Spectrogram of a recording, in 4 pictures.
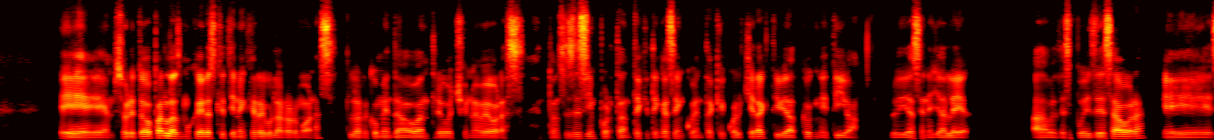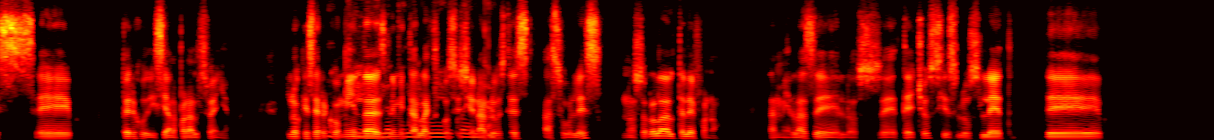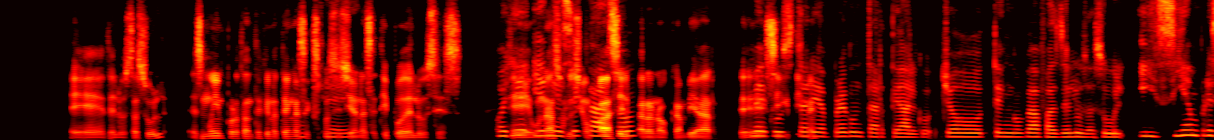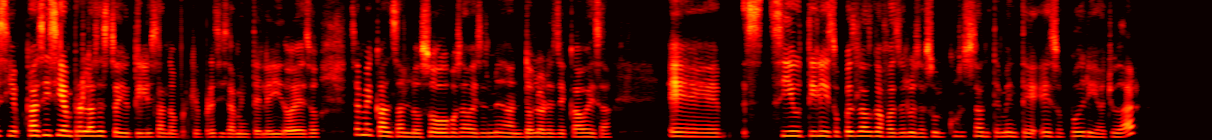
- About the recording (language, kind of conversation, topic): Spanish, advice, ¿Cómo puedo manejar la sensación de estar estancado y no ver resultados a pesar del esfuerzo?
- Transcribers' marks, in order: tapping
